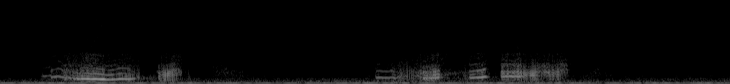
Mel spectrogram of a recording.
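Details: Loud snoring: two rattling snores on in-breaths, each followed by a shorter snort, over steady low room hum.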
